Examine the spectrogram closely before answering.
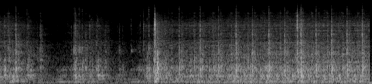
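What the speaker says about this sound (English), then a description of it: "when you're sewing stretch fabric, you usually don't go for a straight stitch on your machine, but you go for a zigzag stitch" A sewing machine zigzag stitches stretch fabric in a loud, close, continuous mechanical whir with rapid rhythmic clatter, briefly easing off near the start and then running steadily, with no voices.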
